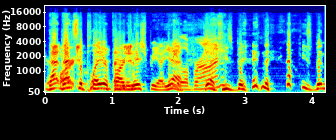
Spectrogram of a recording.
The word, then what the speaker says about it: Ishbia: And my bad on the pronunciation. It is Ishbia, and the flop was crazy.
